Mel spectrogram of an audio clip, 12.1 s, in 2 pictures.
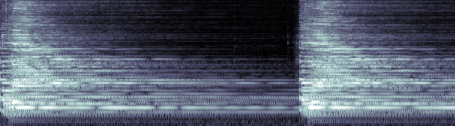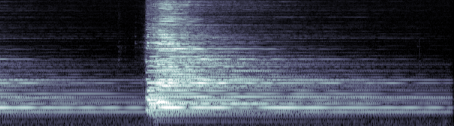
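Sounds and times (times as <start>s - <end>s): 
sitar: 0.0s - 12.1s.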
